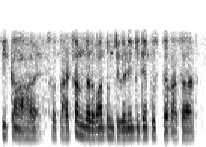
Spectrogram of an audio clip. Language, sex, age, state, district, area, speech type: Goan Konkani, male, 30-45, Goa, Canacona, rural, conversation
